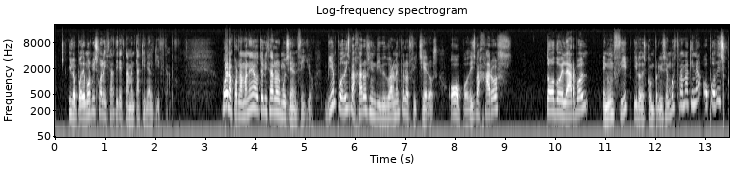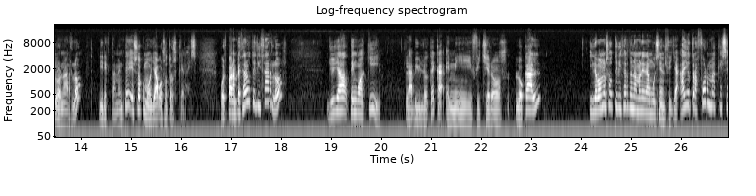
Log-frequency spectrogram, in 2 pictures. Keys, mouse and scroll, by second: 1.2-1.5 scroll up 2, 1.7-2.1 scroll down 2, 2.1-2.6 scroll up 2, 3.5 click, 7.9-8.5 scroll down 4, 17.3 click, 18.7 click.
